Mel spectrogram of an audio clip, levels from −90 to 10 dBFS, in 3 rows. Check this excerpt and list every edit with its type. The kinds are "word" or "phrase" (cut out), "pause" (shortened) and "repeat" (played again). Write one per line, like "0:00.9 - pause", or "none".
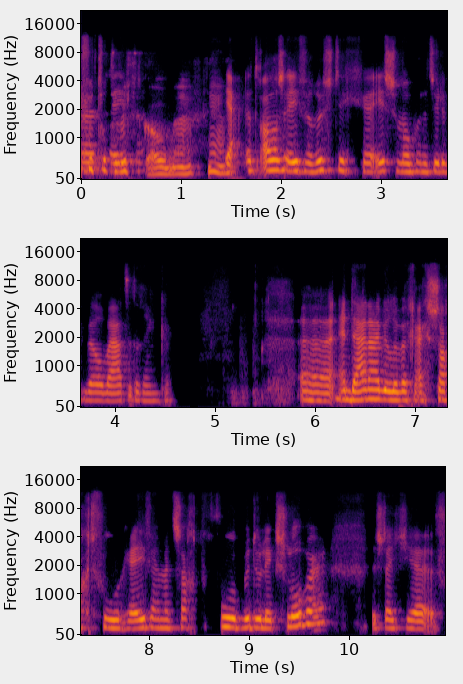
none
